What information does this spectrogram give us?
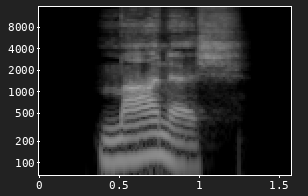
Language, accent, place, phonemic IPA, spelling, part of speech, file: German, Germany, Berlin, /ˈmaːnɪʃ/, manisch, adjective, De-manisch.ogg
- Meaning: manic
